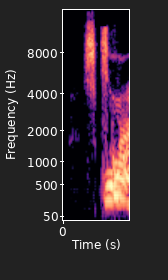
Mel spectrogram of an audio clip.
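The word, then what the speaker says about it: SCOIR: Score. Score. Thank you. That's it. Score. – Square. – Score spelled S-C-O-I-R, I think.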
